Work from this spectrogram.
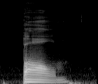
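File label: "balm", US English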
